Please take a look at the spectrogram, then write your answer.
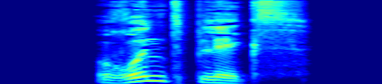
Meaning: genitive singular of Rundblick
- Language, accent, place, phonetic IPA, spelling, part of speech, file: German, Germany, Berlin, [ˈʁʊntˌblɪks], Rundblicks, noun, De-Rundblicks.ogg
